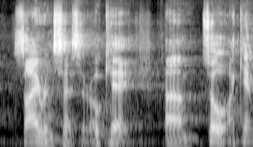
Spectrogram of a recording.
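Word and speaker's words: Cirencester: I couldn't pronounce it how do you pronounce that it's siren sester siren cesser okay um so I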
